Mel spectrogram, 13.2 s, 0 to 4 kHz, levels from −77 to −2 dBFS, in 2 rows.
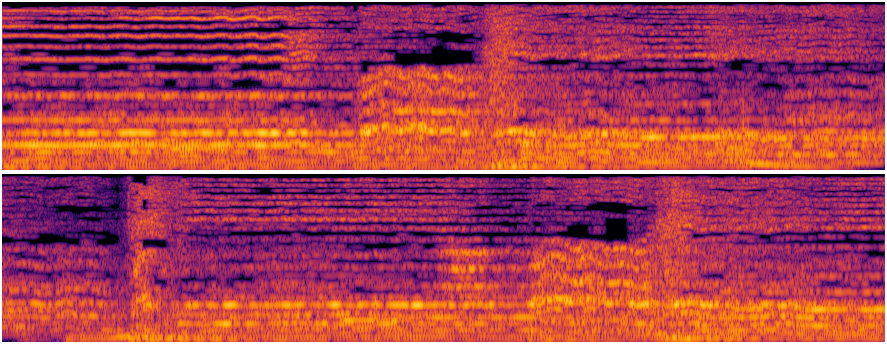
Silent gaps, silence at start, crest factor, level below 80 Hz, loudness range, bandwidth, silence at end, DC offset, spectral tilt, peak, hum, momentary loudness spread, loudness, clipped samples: none; 0 s; 14 dB; -30 dBFS; 5 LU; 4 kHz; 0 s; under 0.1%; -10 dB/octave; -2 dBFS; none; 6 LU; -17 LUFS; under 0.1%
